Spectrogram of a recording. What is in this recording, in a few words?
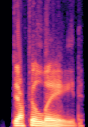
"defilade", American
